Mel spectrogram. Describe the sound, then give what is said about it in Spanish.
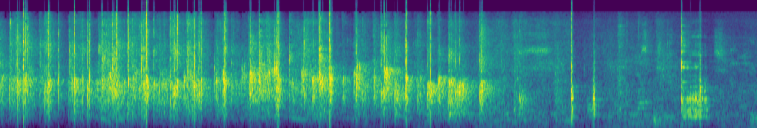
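Applause at a book presentation on organic gardening: many sharp handclaps in a lively patter that thins after about five seconds into a few scattered claps. “Y damos un aplauso a Sara.”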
